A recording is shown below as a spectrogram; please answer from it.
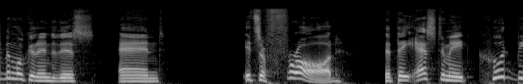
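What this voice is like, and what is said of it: Usual voice. Nothing is said of it.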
